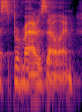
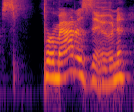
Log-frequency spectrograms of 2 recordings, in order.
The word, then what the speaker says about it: spermatozoon: Or spermatozoon, which is how you should pronounce it in English. Because it's spermata, Z-O-O-N. It should be spermatozoon.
